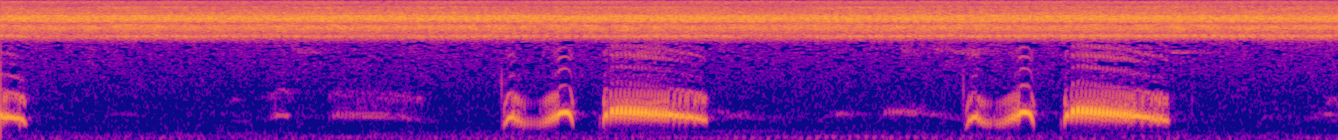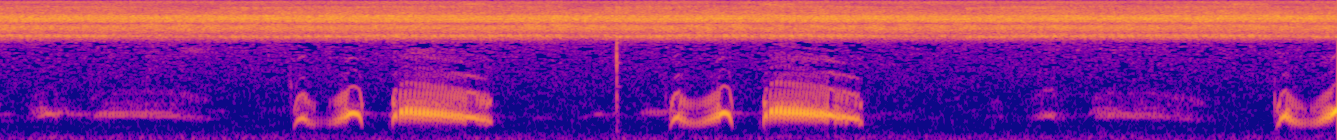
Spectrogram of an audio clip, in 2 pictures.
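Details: Decoy spotted dove calling during a bird-trapping session in Desa Satu Ujung Batu, Rokan Hulu, meant to provoke wild doves. Repeated low phrases: a quick double note followed by a drawn-out descending coo, about every two to three seconds, faint hiss behind.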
